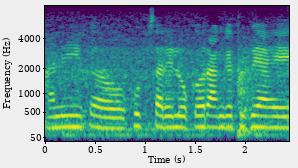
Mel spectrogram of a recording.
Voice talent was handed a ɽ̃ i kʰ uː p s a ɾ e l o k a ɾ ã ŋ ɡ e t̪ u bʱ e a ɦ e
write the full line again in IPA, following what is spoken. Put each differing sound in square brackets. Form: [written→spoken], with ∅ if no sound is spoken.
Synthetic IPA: a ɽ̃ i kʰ uː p s a ɾ e l o k [a→ə] ɾ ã ŋ ɡ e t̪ u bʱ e a ɦ e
